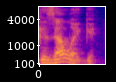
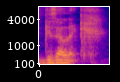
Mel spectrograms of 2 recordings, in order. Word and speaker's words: gezellig: It's spelled Gezellig. So you might think gezellig, but it's gezellig. So yeah, a Dutch word.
